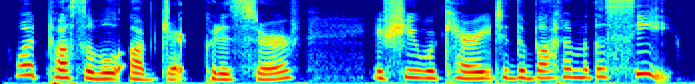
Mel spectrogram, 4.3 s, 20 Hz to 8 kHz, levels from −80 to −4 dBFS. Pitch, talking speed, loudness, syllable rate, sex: 250 Hz, 220 wpm, -17 LUFS, 6.2 syllables/s, female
